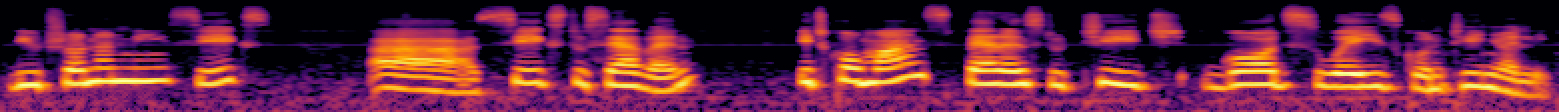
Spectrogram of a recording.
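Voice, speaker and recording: A woman's voice: on the high side, animated, takes it slowly. A Kenyan woman, a project coordinator and guest speaker, giving an earnest, instructive talk in a radio studio.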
